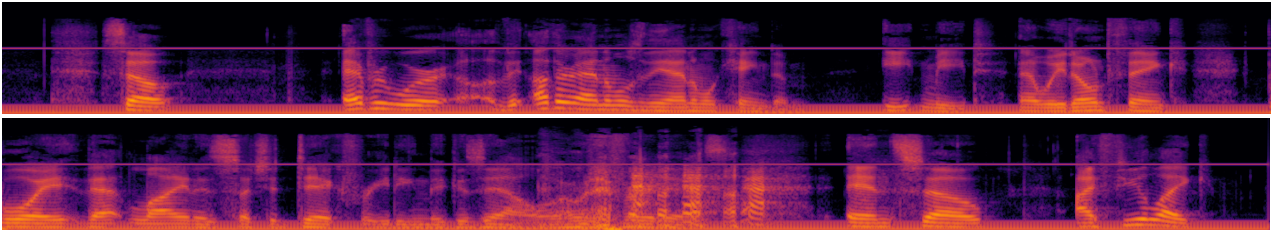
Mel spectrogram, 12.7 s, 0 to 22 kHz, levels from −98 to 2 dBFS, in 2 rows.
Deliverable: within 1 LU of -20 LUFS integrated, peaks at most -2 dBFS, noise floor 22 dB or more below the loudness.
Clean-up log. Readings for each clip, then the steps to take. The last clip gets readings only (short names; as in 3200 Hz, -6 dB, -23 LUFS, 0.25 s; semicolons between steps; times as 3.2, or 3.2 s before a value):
hum 60 Hz; harmonics up to 300 Hz; hum level -35 dBFS; steady tone 4000 Hz; tone level -47 dBFS; loudness -30.0 LUFS; peak -12.0 dBFS; loudness target -20.0 LUFS
-> notches 60/120/180/240/300 Hz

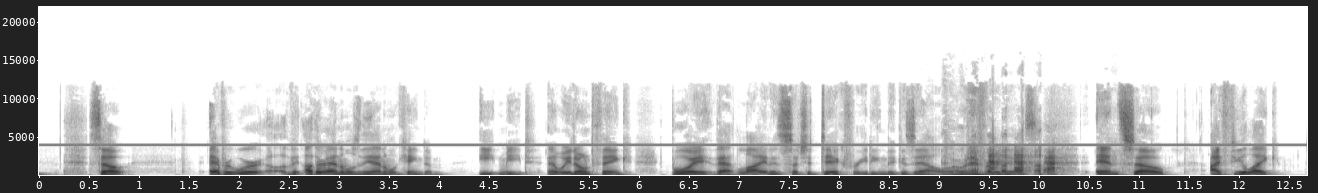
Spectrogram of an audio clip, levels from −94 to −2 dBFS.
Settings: hum none; steady tone 4000 Hz; tone level -47 dBFS
-> notch 4000 Hz, Q 30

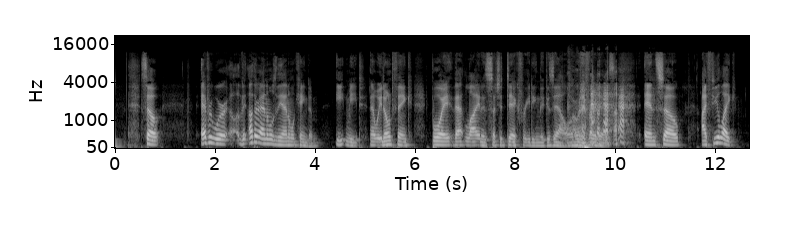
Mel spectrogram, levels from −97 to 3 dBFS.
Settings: steady tone none; loudness -30.0 LUFS; peak -12.5 dBFS; loudness target -20.0 LUFS
-> gain +10 dB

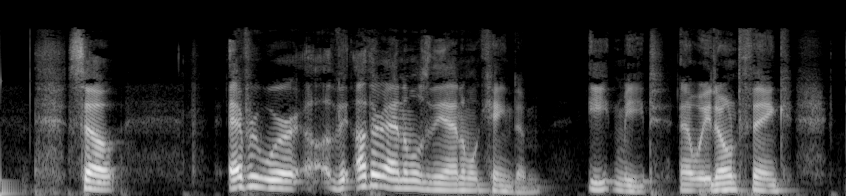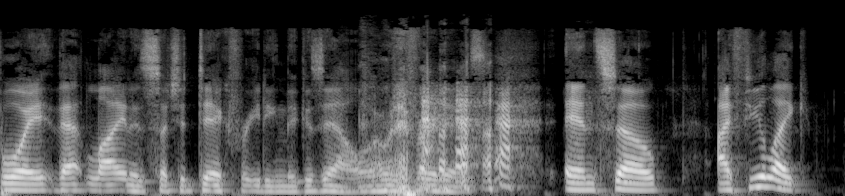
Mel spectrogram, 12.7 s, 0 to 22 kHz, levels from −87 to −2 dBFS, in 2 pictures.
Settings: loudness -20.0 LUFS; peak -2.5 dBFS; noise floor -65 dBFS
